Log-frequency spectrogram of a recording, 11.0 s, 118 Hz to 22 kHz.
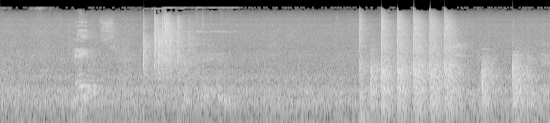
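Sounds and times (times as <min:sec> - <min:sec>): hammer striking wooden board: 0:07.2 - 0:10.7.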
